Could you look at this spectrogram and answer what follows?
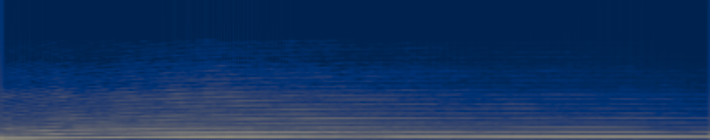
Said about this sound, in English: And I want to stress that they're now called outdoor warning sirens. You hear these sirens and you're outdoors, that just means you need to go in and gather more information to determine if you need to get to your safe room or not.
